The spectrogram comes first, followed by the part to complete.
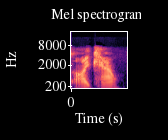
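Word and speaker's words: Aikau: first of all as we've been saying it's pronounced iow as Richard was saying it's named after a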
